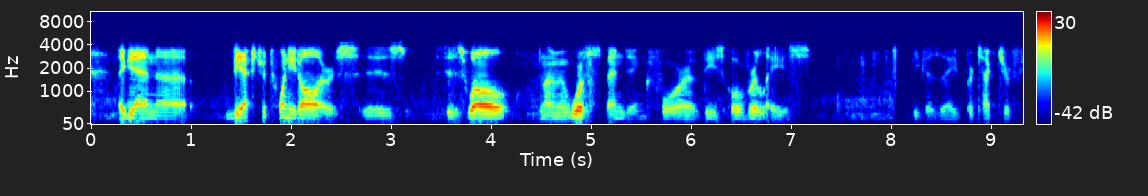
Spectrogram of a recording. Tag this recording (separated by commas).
Speech, inside a small room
